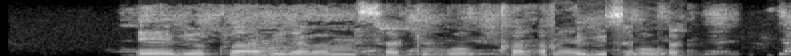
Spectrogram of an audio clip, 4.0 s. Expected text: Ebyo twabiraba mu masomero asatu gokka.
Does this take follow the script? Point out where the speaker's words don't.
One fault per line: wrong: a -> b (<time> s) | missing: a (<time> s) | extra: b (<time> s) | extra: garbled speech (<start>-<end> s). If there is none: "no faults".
missing: masomero (1.7 s)
extra: garbled speech (2.7-3.4 s)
